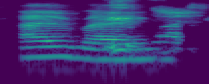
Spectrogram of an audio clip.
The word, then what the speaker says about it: Ivine: Ivine. Divine, as in divine.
